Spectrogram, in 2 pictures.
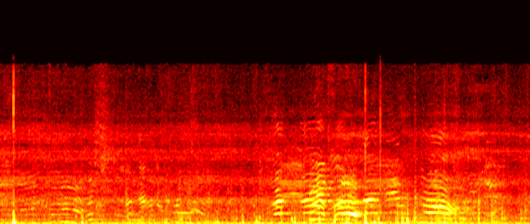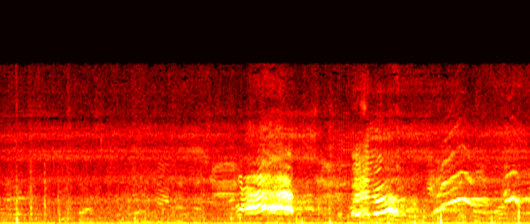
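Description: Young children's voices shouting and calling out while they play, with the loudest shouts about eight and nine seconds in.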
